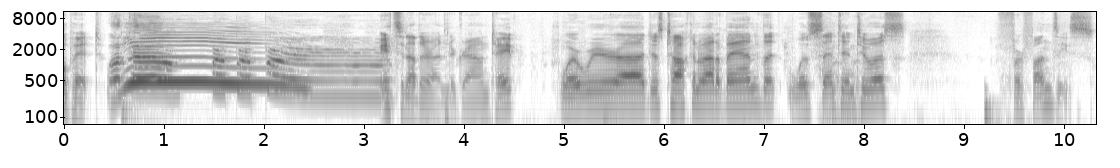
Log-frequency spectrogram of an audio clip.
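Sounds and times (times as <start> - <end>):
speech: 0.0 - 1.2, 3.2 - 8.6, 9.2 - 10.3
Australian Shepherd dog howling: 0.5 - 3.3.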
